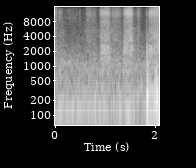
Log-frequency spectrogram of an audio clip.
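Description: Broad-tipped marker being dragged across cardboard in short scratchy strokes while writing a graffiti tag, with a sharp click near the end.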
